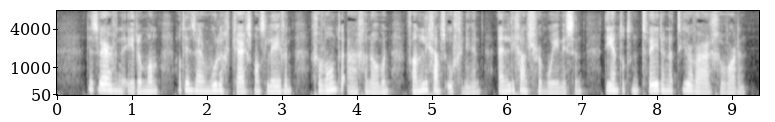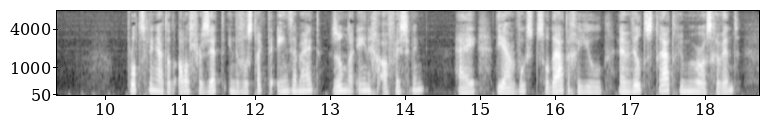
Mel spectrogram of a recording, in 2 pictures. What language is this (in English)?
Dutch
